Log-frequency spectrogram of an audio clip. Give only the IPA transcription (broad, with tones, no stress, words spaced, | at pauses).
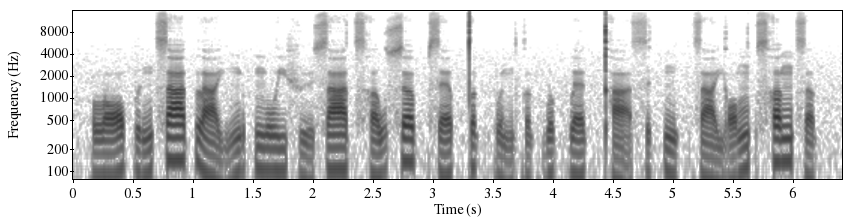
lɔː˨˥pɪ˨˥ŋ saː˥t̚laː˨˩jŋɵ˧t̚ n̪uː˧jfyː˨˩ saː˧t͡sʰɐ˨˥wsœː˥p̚ sɛː˨˥p̚t̪ɐ˥k̚pɵ˨˩n kɐ˨k̚lʊ˧k̚lɛː˨˥k̚ t̪ʰaː˨˩ sɪ˨˥k̚ŋɪ˨k̚ saː˨˩jɔː˨˥ŋ t͡sʰɐ˥ŋsɐ˨k̚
